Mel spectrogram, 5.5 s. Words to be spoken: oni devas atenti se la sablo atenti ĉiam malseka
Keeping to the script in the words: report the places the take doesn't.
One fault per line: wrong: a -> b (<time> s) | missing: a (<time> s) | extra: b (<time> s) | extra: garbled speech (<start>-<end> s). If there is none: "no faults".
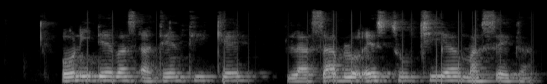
wrong: se -> ke (2.2 s)
wrong: atenti -> estu (3.7 s)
